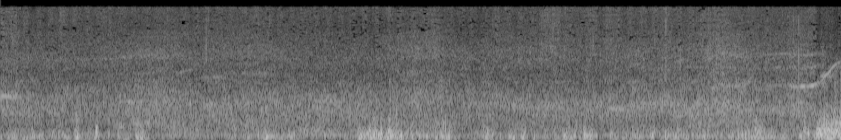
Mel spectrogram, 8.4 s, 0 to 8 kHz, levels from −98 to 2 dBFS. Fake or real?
real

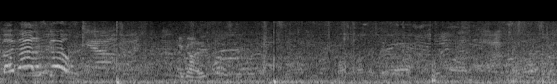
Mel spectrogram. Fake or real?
fake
